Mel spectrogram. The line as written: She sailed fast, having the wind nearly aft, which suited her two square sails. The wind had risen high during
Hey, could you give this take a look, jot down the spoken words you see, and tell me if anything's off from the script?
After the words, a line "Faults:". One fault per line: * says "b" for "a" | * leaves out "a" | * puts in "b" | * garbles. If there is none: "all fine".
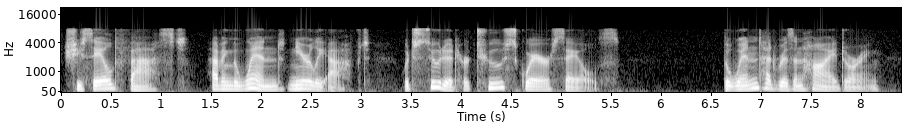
She sailed fast, having the wind nearly aft, which suited her two square sails. The wind had risen high during
Faults:
all fine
